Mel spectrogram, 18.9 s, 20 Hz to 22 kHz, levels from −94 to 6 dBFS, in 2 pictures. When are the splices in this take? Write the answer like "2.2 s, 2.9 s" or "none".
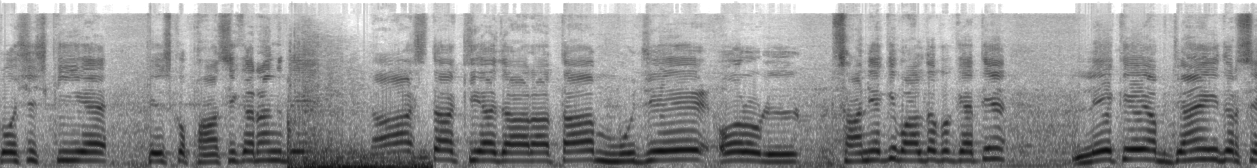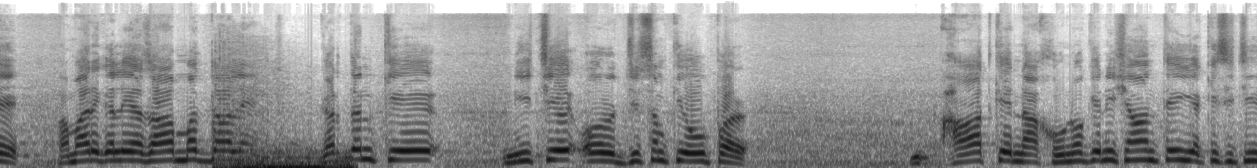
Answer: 2.7 s, 11.6 s

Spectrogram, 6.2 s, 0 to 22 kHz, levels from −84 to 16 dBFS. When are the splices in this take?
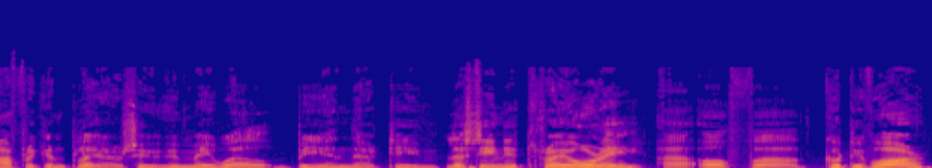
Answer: none

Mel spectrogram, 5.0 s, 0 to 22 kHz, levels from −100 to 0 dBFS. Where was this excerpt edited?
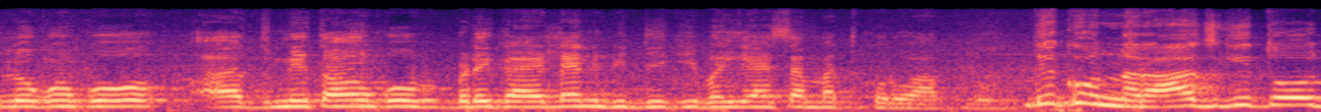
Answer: none

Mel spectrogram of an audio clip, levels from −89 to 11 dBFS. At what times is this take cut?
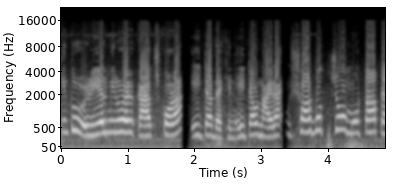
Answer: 1.9 s, 3.5 s

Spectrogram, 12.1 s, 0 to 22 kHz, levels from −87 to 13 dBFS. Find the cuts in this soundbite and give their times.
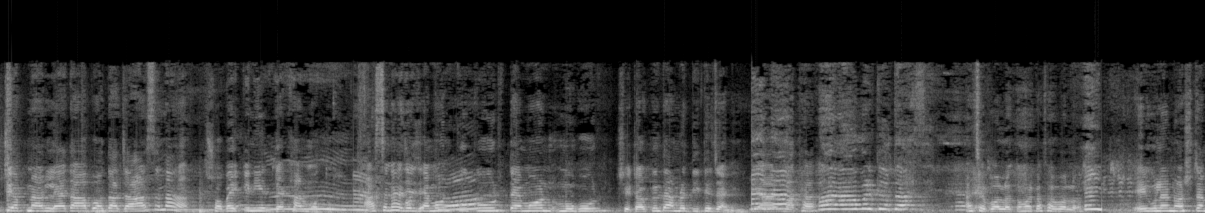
3.6 s, 7.5 s, 11.0 s

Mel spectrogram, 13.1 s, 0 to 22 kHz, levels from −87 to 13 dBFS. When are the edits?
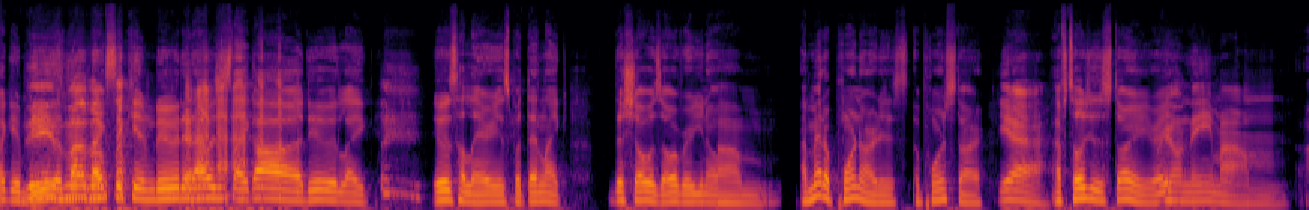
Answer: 7.2 s

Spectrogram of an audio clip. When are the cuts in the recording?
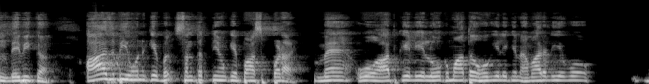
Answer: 3.2 s

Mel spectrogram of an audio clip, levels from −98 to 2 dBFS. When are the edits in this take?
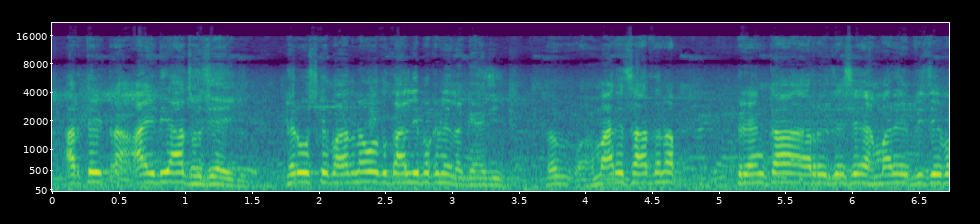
none

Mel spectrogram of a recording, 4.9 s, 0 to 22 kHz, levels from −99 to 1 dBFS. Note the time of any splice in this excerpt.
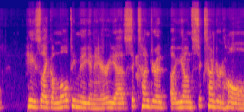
none

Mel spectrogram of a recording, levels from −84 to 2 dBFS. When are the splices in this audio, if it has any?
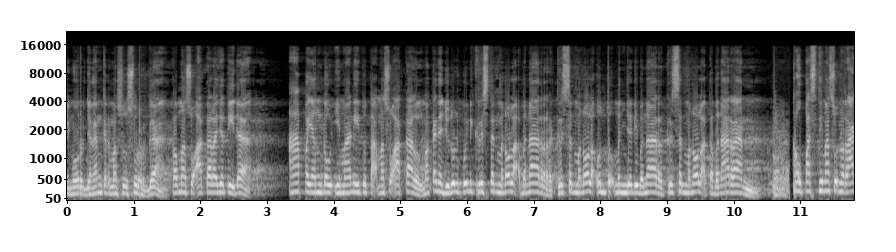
10.6 s

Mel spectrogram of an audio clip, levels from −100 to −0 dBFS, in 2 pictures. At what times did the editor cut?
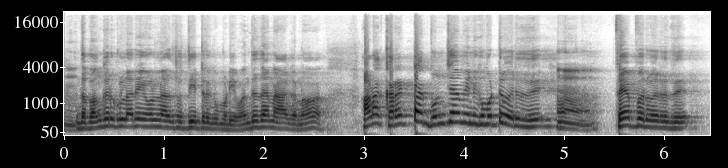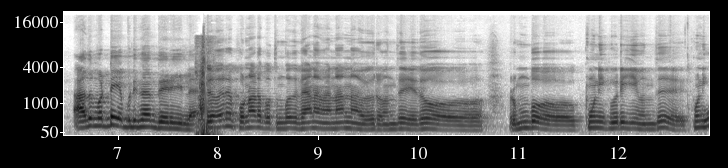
7.9 s

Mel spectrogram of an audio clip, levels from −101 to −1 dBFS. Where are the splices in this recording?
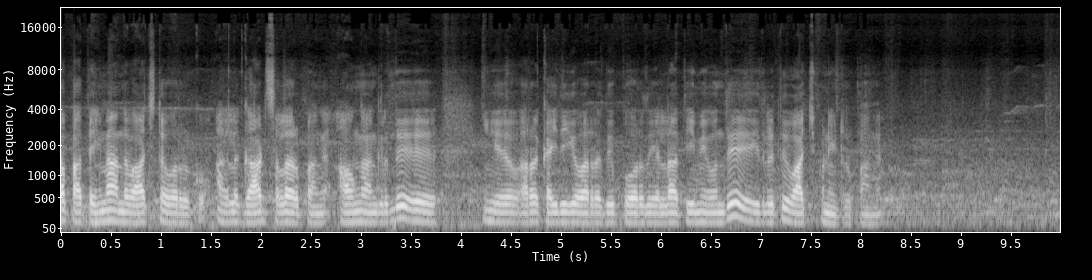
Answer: none

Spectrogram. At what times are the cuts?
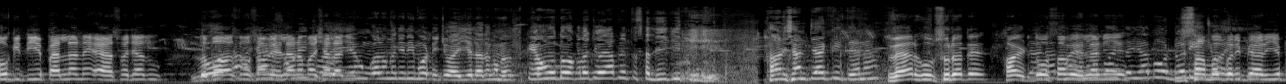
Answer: none

